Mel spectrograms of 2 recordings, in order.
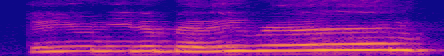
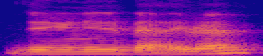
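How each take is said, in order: First: Very high, squeaky pet-talk "Do you need a belly rub?". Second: Said in the usual way. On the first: Real, not acted. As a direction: ask the dog in a high cooing voice. Talking to dog about belly rub.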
